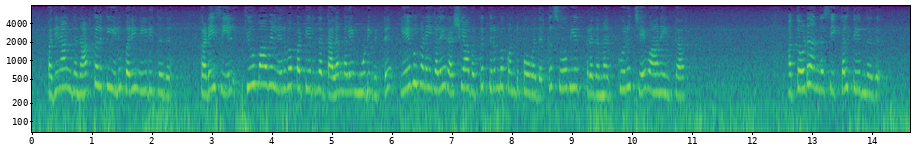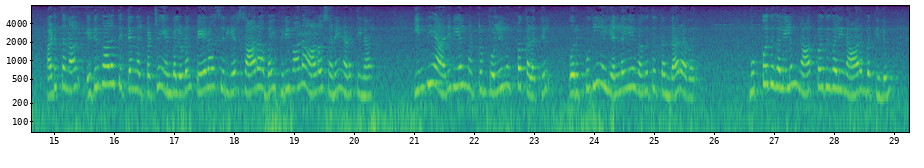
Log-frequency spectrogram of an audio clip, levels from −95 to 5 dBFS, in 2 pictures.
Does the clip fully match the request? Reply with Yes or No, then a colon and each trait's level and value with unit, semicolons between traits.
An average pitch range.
Yes: average, 3.4 semitones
